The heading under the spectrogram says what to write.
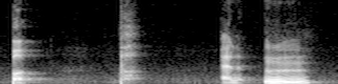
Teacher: Sounds which utilize both the top and bottom lips are called bilabial sounds.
